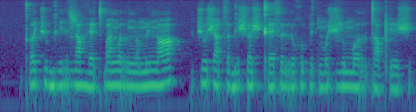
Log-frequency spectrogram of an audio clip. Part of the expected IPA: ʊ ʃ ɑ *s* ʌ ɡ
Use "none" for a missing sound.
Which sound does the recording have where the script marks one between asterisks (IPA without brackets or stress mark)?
t͡s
